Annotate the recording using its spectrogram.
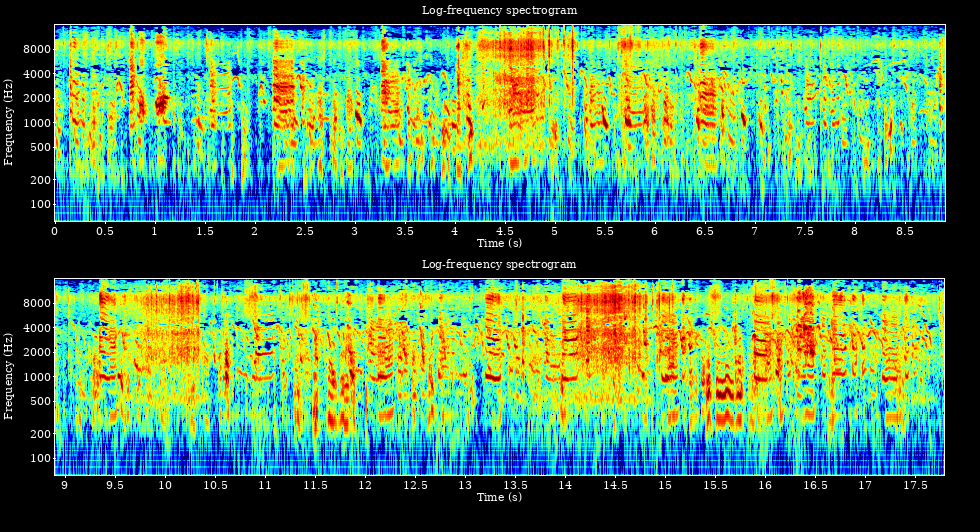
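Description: Guinea fowl call out harshly.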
